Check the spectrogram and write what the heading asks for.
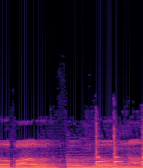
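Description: Male voice singing a Baul folk song, holding a long wavering note with a brief break in the middle, over instrumental accompaniment. Two sharp percussion strikes come near the end.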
